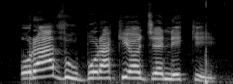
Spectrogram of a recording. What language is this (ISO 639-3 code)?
kik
